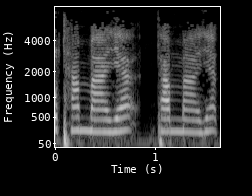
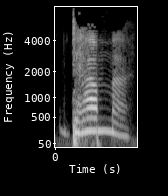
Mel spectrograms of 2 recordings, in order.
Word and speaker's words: dhamma: Như cái giống chữ dhamma là pháp á, quý vị đọc thành tham nam mô tham ma, quý vị đọc chữ thơ luôn nó không có đúng. Quý vị phải đọc là dhamma dhamma d d h, đọc nhanh nối lại với nhau nó thành ra một âm, nhưng mà nó không phải là âm t mà nó là âm d dhamma.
